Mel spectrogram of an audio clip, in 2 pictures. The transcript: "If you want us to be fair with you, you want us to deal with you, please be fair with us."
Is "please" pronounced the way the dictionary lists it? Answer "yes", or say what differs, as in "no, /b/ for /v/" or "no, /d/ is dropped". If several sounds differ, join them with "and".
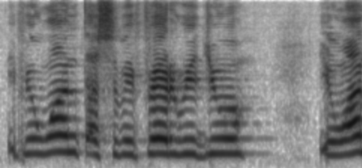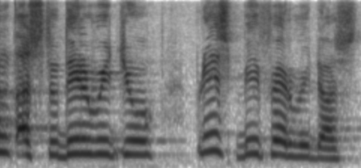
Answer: no, /s/ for /z/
